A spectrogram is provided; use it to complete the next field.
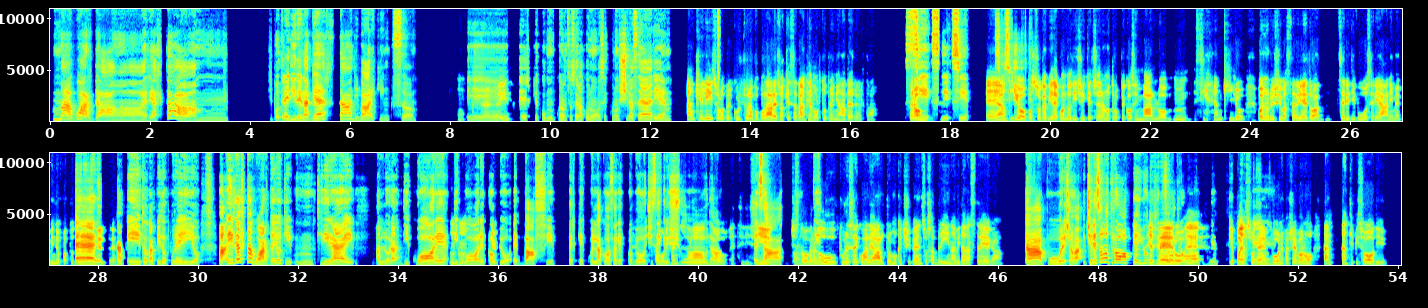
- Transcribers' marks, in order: drawn out: "guarda"; other background noise; tapping; laughing while speaking: "sì, anch'io"; "proprio" said as "propio"; "proprio" said as "popio"; "Cioè" said as "ceh"
- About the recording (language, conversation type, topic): Italian, unstructured, Qual è la serie TV che non ti stanchi mai di vedere?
